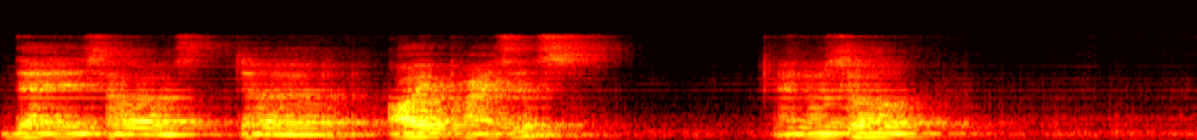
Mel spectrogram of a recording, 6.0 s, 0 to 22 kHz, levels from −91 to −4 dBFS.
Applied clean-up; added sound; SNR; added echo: neural separator model SepFormer DNS4.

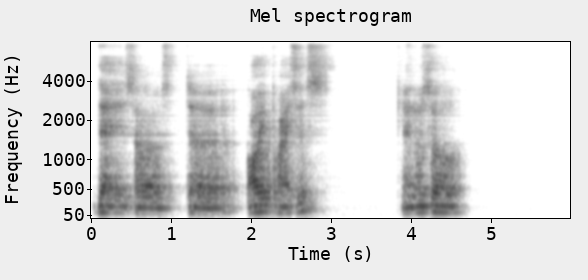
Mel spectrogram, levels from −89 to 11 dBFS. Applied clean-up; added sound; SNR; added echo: neural mask model DeepFilterNet 3.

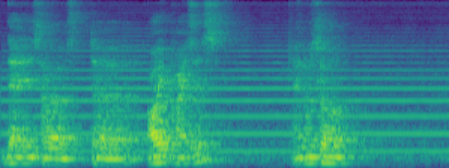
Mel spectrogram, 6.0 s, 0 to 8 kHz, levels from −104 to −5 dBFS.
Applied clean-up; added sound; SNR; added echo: none; Trumpet; 13 dB; reverberation time 0.9 s.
